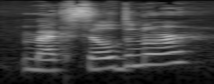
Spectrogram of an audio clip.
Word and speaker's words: Maxildinar: I think we figured out that it's pronounced Maxildinar.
